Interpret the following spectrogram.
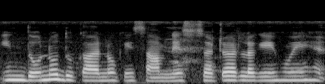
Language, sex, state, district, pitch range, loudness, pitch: Hindi, female, Haryana, Charkhi Dadri, 180-195 Hz, -16 LUFS, 185 Hz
